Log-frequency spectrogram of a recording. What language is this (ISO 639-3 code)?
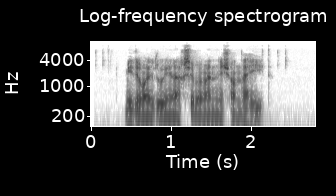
fas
